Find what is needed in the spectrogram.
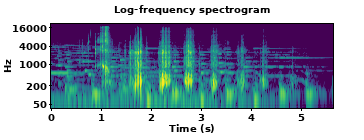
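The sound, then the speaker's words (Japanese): Crunching of snacks being chewed, many crisp, rhythmic bites that are loudest early on and grow softer and more spaced toward the end, with no talk. “向こうでお菓子を食べています。”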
